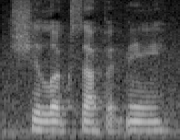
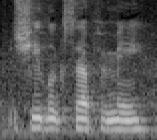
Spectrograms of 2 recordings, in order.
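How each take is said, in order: Both takes have the same delivery.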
